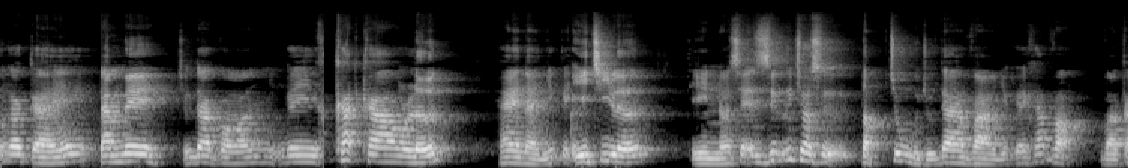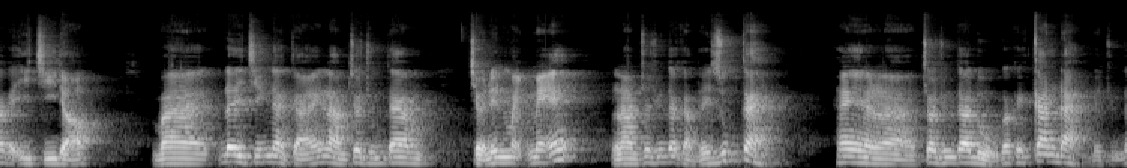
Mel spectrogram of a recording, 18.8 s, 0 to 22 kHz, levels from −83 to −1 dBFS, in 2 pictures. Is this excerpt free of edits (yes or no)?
no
